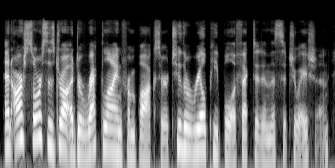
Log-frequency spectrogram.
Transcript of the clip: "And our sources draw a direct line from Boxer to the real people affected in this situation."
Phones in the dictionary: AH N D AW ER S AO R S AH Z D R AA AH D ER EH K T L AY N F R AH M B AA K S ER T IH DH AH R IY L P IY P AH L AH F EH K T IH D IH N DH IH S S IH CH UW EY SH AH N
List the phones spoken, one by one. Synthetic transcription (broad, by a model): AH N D AW ER S AO R S AH Z D R AA AH D ER EH K T L AY N F R AH M B AA K S ER T IH DH AH R IY L P IY P L AH F EH K T IH D IH N DH IH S S IH CH UW EY SH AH N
